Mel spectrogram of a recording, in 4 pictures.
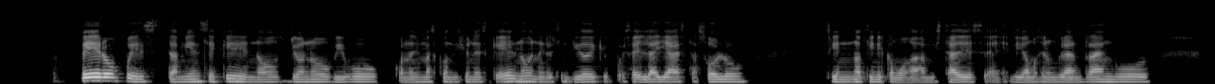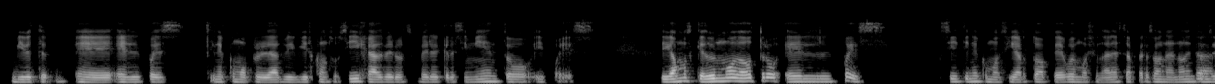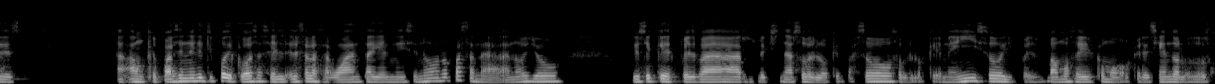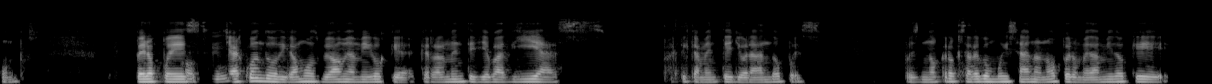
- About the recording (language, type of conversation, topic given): Spanish, advice, ¿Cómo puedo expresar mis sentimientos con honestidad a mi amigo sin que terminemos peleando?
- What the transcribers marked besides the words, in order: tapping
